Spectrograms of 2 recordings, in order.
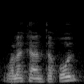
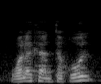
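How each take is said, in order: Both takes have the same delivery.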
